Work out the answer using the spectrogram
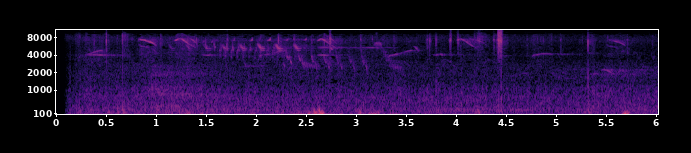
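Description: Small birds singing faintly, with many short high chirps, slurred whistles and quick trills. A low thump at the very start and a few soft low knocks, like wind or handling on the microphone.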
